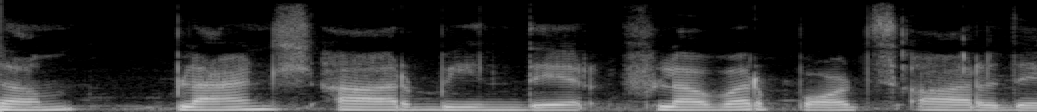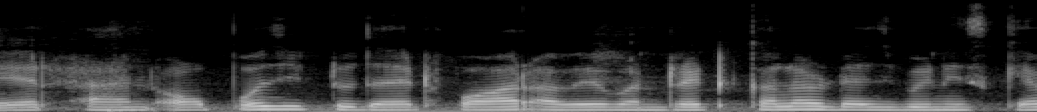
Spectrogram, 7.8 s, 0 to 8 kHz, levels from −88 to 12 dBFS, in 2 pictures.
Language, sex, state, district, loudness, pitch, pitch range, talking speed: English, female, Maharashtra, Gondia, -17 LUFS, 195 Hz, 190-205 Hz, 160 wpm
